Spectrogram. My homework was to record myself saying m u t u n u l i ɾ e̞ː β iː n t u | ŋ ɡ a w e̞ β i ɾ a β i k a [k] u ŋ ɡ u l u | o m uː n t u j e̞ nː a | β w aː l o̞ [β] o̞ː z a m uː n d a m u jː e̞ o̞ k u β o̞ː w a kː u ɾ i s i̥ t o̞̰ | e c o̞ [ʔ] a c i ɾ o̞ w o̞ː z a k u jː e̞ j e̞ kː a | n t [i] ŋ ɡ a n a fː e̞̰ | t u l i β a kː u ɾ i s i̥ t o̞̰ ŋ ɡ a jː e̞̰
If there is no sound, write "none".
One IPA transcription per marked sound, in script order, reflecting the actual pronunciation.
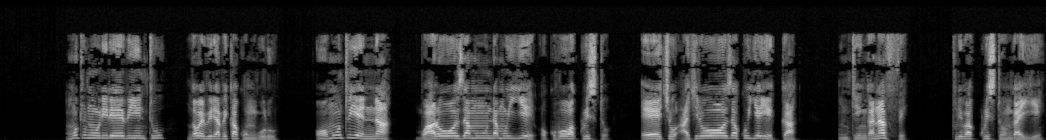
k, w, ʔ, i

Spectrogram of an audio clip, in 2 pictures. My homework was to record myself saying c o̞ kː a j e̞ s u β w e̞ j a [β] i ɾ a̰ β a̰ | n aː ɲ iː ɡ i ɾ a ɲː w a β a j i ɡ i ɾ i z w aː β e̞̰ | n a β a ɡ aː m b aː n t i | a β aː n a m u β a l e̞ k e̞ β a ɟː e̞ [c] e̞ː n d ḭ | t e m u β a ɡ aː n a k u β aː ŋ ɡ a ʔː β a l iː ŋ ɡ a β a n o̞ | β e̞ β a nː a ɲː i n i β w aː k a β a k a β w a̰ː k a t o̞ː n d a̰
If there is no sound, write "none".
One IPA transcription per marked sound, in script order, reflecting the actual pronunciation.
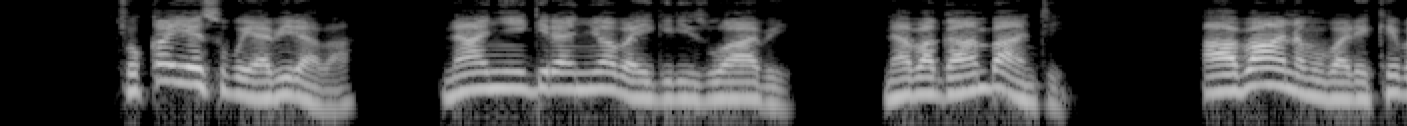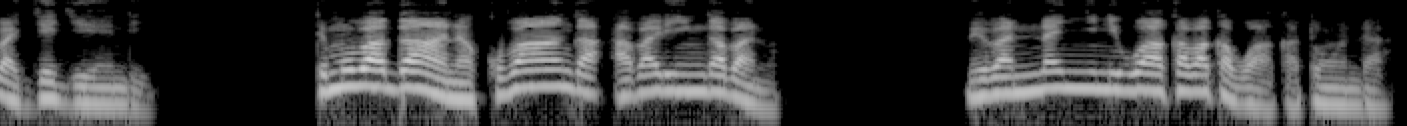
β, ɟ

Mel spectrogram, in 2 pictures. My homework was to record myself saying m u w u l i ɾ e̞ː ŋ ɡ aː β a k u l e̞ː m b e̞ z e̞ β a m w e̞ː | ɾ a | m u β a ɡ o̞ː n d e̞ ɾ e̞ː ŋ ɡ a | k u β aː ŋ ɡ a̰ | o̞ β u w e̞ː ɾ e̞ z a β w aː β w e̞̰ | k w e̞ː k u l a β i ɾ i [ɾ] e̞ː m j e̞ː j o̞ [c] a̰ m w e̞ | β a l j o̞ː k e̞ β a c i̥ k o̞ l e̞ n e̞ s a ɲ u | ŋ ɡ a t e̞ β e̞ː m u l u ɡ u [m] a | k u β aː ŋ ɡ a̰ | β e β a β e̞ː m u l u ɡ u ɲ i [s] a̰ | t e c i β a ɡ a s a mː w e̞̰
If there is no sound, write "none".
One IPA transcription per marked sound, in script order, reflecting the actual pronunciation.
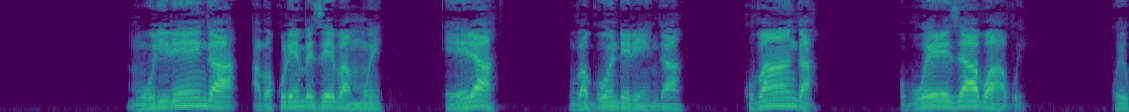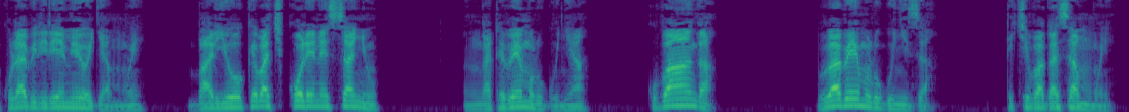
ɾ, ɟ, ɲ, z

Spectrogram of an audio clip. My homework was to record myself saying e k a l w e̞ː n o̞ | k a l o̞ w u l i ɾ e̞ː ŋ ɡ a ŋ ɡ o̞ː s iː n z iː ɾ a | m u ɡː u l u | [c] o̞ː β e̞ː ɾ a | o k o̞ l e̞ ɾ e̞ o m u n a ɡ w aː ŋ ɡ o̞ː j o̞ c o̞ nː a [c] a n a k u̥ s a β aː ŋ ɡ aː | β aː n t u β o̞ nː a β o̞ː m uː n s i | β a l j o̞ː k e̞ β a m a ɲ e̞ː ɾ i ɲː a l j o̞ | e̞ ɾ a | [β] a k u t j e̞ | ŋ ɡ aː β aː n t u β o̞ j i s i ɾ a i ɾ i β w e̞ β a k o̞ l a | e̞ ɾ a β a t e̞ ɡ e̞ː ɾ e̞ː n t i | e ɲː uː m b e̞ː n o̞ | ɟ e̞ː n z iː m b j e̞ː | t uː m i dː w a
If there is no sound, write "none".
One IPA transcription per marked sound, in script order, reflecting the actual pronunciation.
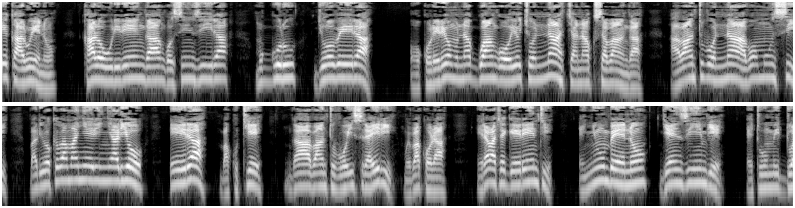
ɟ, c, β

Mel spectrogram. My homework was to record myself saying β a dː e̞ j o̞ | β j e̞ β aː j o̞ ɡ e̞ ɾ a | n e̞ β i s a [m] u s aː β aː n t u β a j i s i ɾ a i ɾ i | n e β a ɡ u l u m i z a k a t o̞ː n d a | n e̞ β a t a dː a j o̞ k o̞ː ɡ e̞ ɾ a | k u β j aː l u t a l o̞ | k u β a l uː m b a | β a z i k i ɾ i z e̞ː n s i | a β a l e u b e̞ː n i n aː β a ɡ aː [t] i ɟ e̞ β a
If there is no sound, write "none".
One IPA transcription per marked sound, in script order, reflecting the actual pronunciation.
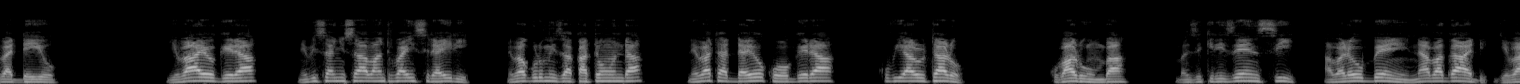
ɲ, d

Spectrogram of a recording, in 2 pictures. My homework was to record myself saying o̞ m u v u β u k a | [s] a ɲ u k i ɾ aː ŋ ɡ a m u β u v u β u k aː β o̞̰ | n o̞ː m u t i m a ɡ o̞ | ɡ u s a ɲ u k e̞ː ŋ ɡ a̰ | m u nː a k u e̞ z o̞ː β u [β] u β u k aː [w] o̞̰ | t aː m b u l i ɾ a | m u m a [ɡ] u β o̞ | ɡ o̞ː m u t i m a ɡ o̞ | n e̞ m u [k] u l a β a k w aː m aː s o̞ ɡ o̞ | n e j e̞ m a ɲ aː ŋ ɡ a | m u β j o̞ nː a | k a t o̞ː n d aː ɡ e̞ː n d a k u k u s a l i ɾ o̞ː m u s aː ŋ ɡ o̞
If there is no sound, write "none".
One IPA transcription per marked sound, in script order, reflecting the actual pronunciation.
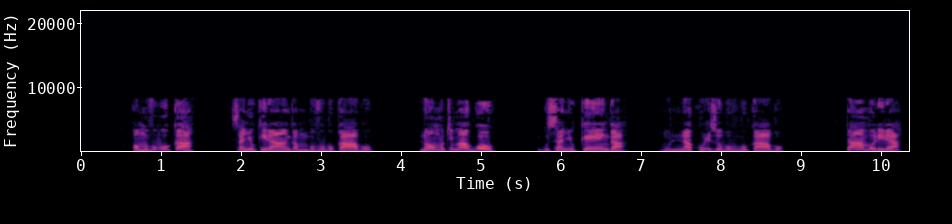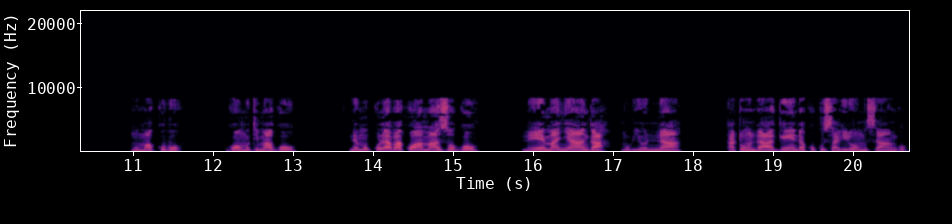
s, v, β, k, k

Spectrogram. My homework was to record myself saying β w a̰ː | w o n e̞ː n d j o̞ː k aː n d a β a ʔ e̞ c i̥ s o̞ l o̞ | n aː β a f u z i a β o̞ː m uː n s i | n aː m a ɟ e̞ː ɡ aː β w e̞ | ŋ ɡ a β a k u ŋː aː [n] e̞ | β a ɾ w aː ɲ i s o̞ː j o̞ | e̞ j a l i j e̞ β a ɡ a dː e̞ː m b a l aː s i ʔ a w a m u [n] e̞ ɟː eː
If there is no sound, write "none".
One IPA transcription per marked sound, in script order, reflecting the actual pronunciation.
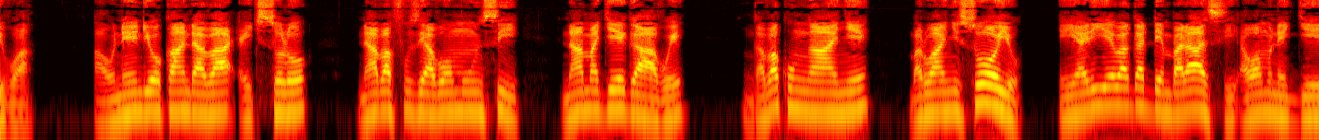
ɲ, n

